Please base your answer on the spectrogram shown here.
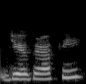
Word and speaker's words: geography: stupidity kilometer okay so if graph is the suffix and we want to stress one vowel to the left of it and actually graph is not going to sound like graphy it's going to be reduced to gruffy but which vowel is one to the left of gruffy it's the o so we want to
